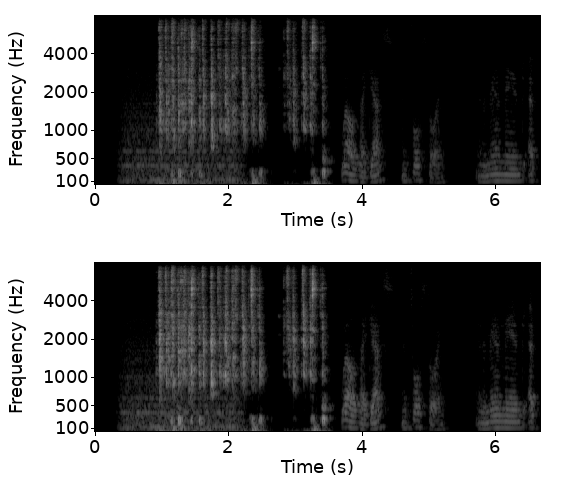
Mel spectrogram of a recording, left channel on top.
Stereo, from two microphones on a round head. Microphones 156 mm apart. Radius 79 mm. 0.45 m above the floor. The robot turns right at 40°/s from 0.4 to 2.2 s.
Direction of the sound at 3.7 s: 10° right (ahead or behind).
